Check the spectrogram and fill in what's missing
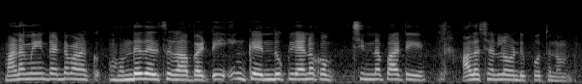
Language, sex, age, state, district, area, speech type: Telugu, female, 18-30, Telangana, Nalgonda, urban, spontaneous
